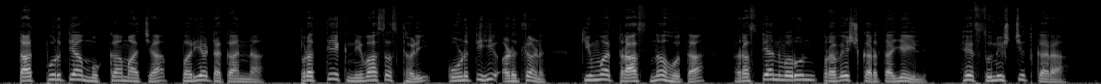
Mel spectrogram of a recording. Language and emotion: Marathi, neutral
